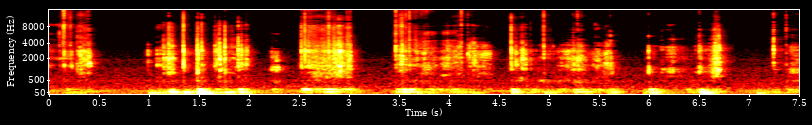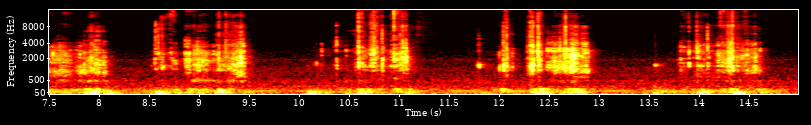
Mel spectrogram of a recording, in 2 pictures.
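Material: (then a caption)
Plastic. Long nails type fast on a white plastic mechanical keyboard with RGB backlight, possibly with light scratching on the keycaps. Bright, rapid plastic clicks and clatter come in short bursts separated by brief pauses, over a steady low hum.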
